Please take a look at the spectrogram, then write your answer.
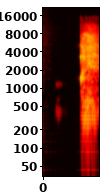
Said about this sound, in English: I don't know if you can hear my dog in the background. I apologize for Oliver.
